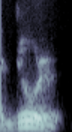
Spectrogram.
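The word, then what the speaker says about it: joule: la unidad de medidas se pronuncia llull se escribe soul es es el apellido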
